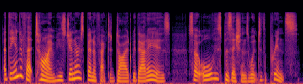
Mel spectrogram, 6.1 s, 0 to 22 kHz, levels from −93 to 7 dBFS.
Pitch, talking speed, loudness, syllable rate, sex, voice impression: 195 Hz, 195 wpm, -20 LUFS, 5.3 syllables/s, female, feminine, adult-like, slightly middle-aged, thin, slightly tensed, slightly powerful, bright, hard, clear, fluent, slightly cute, cool, intellectual, refreshing, very sincere, slightly calm, friendly, reassuring, slightly unique, elegant, slightly wild, slightly sweet, lively, strict, slightly sharp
